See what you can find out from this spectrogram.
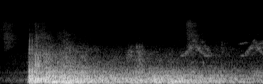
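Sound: distant explosion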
